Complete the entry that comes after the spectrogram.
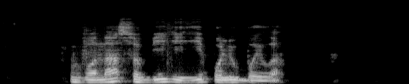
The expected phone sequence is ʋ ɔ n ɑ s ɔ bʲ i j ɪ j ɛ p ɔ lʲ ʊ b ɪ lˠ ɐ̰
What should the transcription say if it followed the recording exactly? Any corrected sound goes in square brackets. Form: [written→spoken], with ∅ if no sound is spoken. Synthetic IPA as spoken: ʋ ɔ n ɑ s ɔ bʲ i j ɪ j [ɛ→i] p ɔ lʲ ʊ b ɪ lˠ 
